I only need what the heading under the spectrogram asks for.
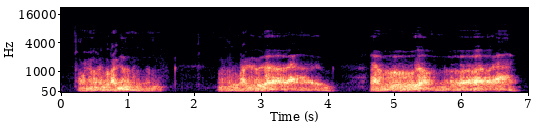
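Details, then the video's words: Archie, a gentle three-year-old male Valley Bulldog, growls and snarls during play; three sustained, rough, rumbling growls of about one and a half seconds each, with brief pauses between them. "Archie Likes To Growl When He Plays"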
